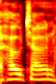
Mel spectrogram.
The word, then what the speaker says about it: Hotone: Made by Hotone, Hot One, whichever one you want to pronounce it.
